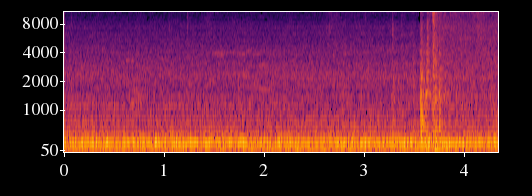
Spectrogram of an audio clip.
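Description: Steady machine hum of shop kitchen equipment, with a brief knock near the end.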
